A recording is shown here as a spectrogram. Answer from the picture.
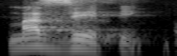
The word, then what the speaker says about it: Mazepin: Perguntei para ele, aí, qual é a pronúncia desse rapaz? Ele falou, Mazepin.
